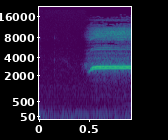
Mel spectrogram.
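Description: A single whistle blown at a sports game: a shrill, steady high tone starts about halfway through and stays loud to the end, after a quiet low rumble.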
